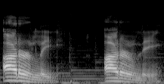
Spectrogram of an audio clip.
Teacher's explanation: I want you to pay attention to the double T here. It's flap T, and in American English, it's pronounced as a light D.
